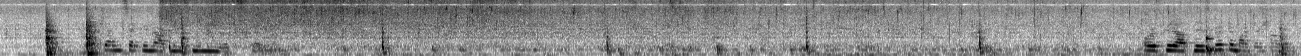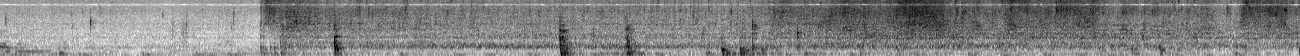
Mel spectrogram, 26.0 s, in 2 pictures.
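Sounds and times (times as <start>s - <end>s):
tomatoes sizzling in hot oil: 0.0s - 26.0s
wooden spoon knocking pot: 0.4s - 2.2s, 3.7s - 4.8s, 6.0s - 9.0s, 9.6s - 11.1s, 12.0s - 13.1s, 18.6s - 19.5s.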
